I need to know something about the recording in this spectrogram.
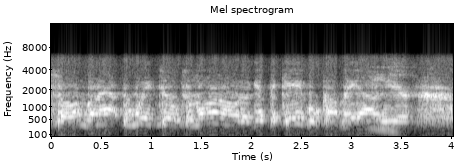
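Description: A man's voice received over a CB radio on channel 28 (27.285 MHz) and heard through the set's speaker: the distant station talking over a long-distance skip contact.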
